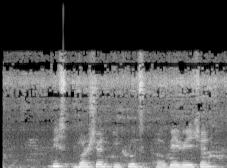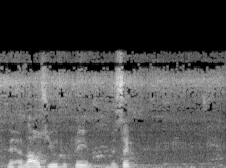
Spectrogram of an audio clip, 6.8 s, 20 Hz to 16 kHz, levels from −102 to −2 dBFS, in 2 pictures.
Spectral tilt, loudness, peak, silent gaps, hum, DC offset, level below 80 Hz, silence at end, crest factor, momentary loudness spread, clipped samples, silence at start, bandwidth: -4.5 dB/octave; -15 LUFS; 0 dBFS; none; none; under 0.1%; -44 dBFS; 0 s; 18 dB; 19 LU; under 0.1%; 0.05 s; 11.5 kHz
